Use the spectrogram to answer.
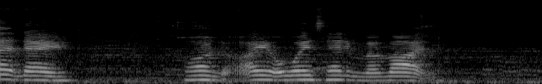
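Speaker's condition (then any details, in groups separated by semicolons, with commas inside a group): Friedreich's ataxia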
